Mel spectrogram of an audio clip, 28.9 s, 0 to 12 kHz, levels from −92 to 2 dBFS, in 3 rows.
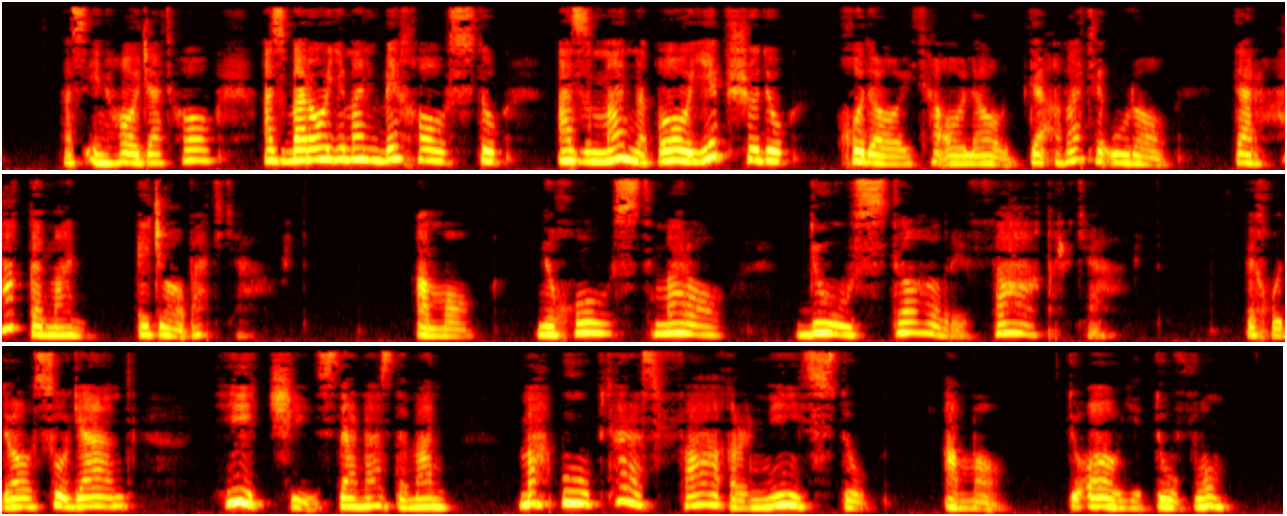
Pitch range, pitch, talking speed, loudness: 155-205 Hz, 175 Hz, 100 wpm, -20 LUFS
